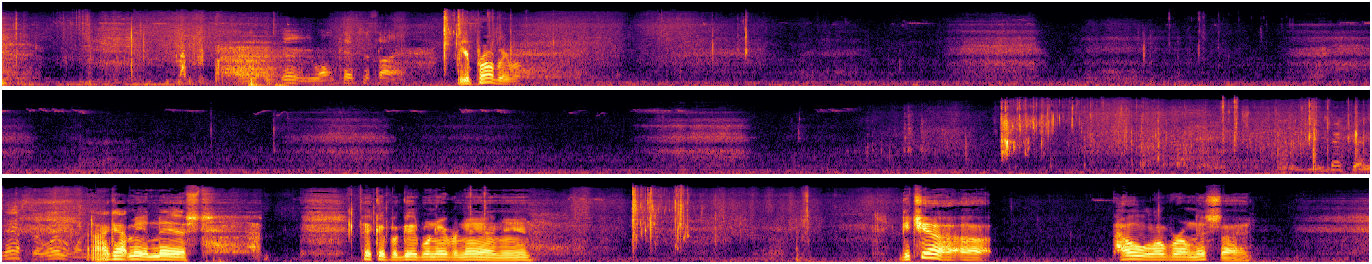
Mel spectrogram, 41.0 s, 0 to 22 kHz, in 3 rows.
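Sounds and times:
slow breathing close to microphone: 0.0 - 3.0, 5.2 - 8.7, 40.3 - 41.0.

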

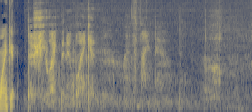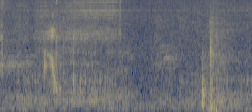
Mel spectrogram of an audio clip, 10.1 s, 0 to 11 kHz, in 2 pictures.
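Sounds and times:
soft whispering: 0.6 - 4.6, 5.2 - 7.5.

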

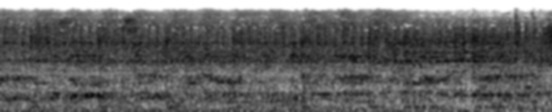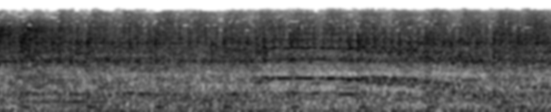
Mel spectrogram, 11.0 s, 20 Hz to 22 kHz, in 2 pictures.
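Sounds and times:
bass guitar: 0.0 - 11.0
distorted electric guitars: 0.0 - 11.0
drums: 0.0 - 11.0.

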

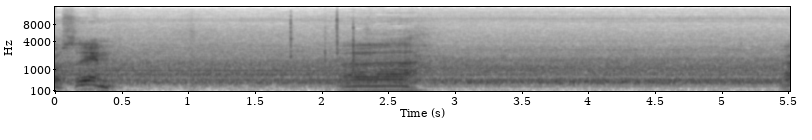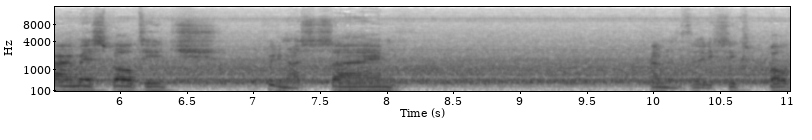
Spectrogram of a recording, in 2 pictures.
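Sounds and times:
electrical buzz with hiss: 0.0 - 11.0.

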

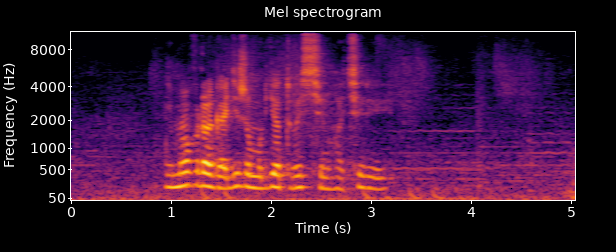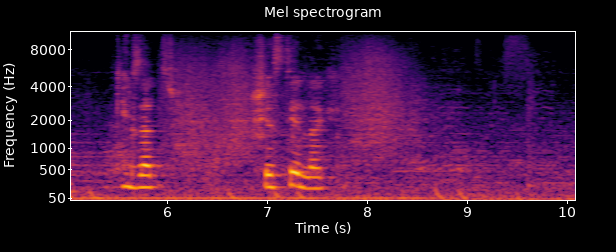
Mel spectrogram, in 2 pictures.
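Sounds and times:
soft background music drone: 0.0 - 10.0
woman speaking: 0.9 - 3.6, 5.3 - 6.2, 6.8 - 7.8.

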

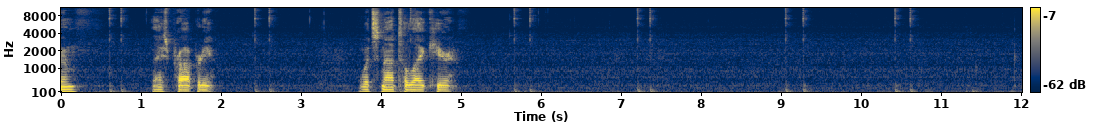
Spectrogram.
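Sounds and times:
faint room hiss: 0.0 - 12.0
computer mouse clicks: 0.6 - 0.9, 2.4 - 3.4, 5.6 - 6.0, 7.2 - 7.5, 9.0 - 9.4, 10.4 - 10.8.

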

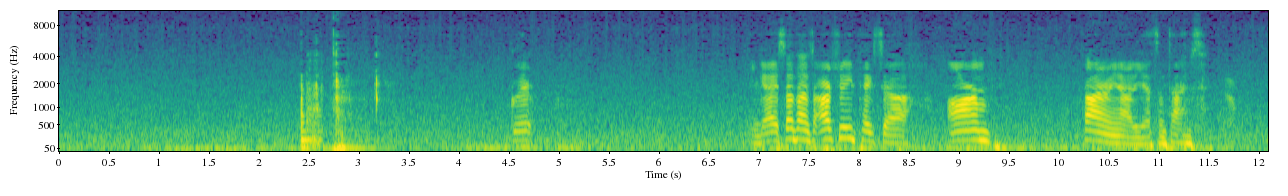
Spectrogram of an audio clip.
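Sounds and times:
bowstring twang: 2.4 - 3.1.

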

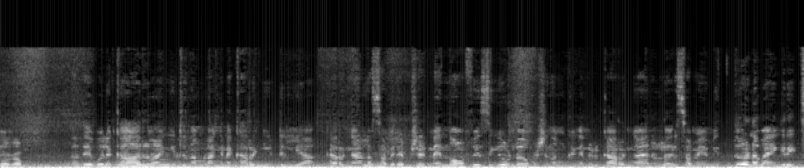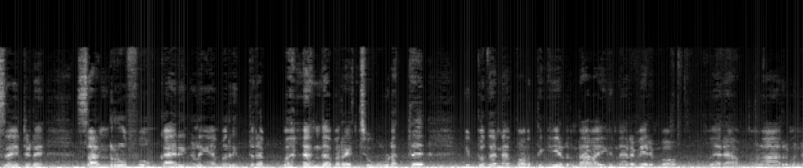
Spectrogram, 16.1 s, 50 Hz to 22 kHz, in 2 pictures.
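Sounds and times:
car cabin rumble: 0.0 - 16.0
woman talking: 0.7 - 16.0.

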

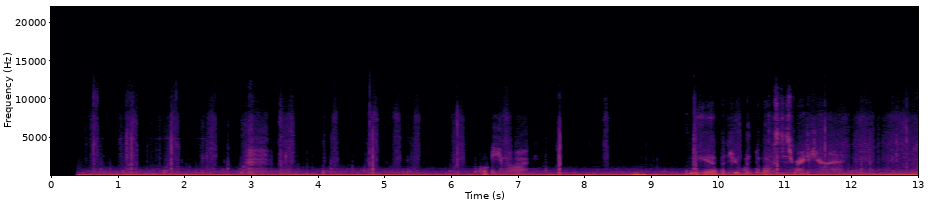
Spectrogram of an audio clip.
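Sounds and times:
steady low hum: 0.4 - 13.0
footsteps on hard floor: 0.5 - 6.2.

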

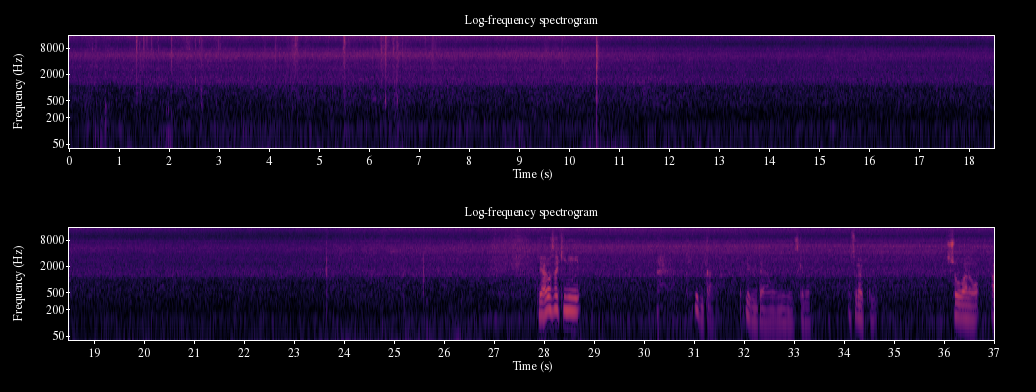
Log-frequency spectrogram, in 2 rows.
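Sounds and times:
outdoor background hiss: 0.0 - 37.0.

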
